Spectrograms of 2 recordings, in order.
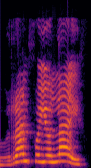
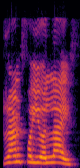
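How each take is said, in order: First: High urgent shout; shouted warning. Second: Urgent shouted command, pitched up; shouted warning. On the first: Stranger shouting at you in the dark, high urgent yell. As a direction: cry it out with intensity. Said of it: "just randomly shouts at you". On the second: Driver shouting at a walker to flee, loud and urgent. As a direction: yell it to save someone. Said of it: "whoever is driving the car shouts to you". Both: Retold or imitated.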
